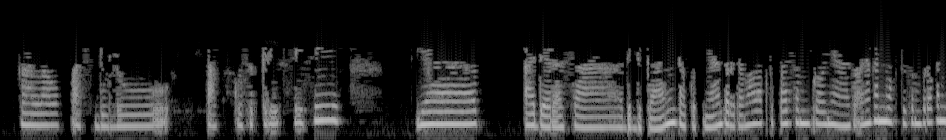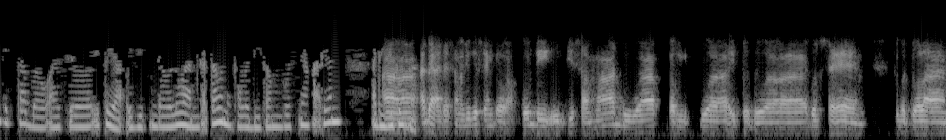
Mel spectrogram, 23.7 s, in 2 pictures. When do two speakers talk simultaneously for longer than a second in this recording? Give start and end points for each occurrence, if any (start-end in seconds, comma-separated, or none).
none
